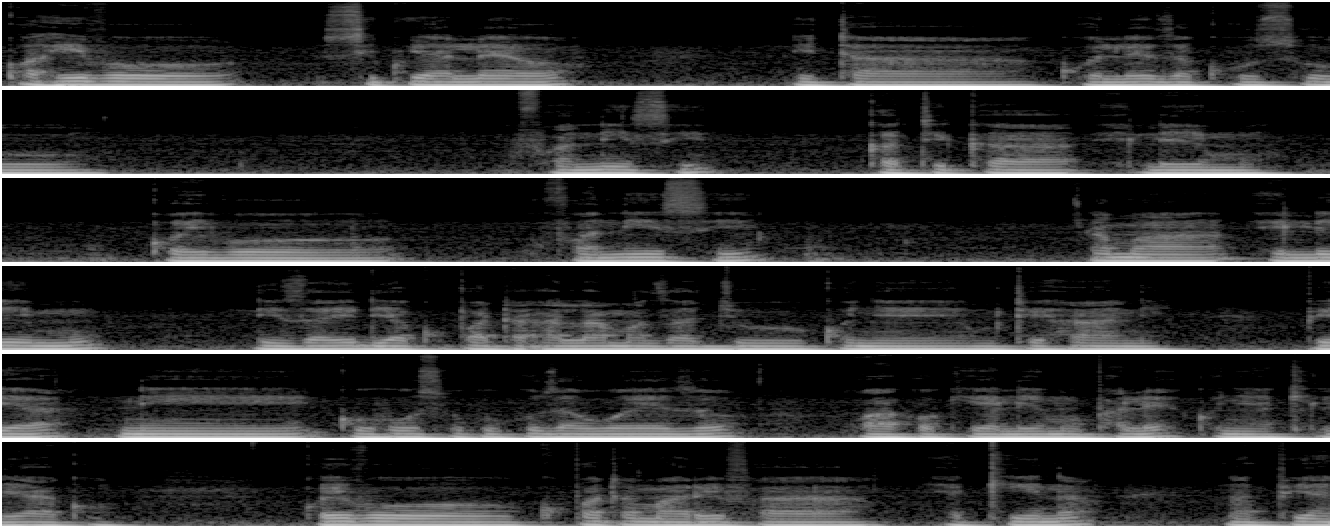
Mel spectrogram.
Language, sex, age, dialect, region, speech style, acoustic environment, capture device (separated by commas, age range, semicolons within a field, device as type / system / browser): Swahili, male, 25-34, Kenya - Nairobi Sheng-influenced, Kenya, relaxed, silence, desktop / Windows / Chrome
